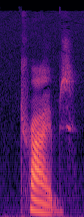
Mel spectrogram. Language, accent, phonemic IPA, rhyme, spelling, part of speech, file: English, US, /tɹaɪbz/, -aɪbz, tribes, noun, En-us-tribes.ogg
- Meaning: plural of tribe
